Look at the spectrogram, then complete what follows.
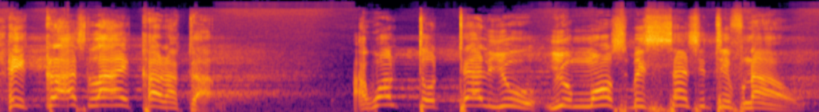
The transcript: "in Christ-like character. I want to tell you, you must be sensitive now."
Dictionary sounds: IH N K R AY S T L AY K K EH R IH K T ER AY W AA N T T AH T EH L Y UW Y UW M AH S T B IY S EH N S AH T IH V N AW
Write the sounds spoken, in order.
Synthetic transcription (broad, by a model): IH K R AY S L AY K K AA R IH K T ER AY W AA N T T AH T EH L Y UW Y UW M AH S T B IY S EH N S AH T IH V N AW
